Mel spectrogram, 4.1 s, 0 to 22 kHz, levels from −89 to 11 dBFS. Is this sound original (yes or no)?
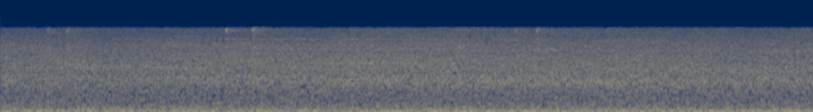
yes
